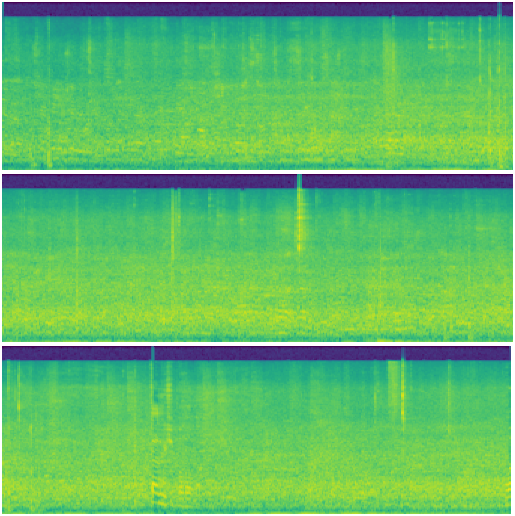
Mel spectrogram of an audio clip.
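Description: A knife clicks faintly as a man picks it up and sets it down.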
